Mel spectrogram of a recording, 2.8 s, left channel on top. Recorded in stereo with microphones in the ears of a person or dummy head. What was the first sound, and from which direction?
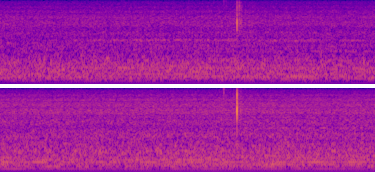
A crack, 35° right (ahead or behind).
